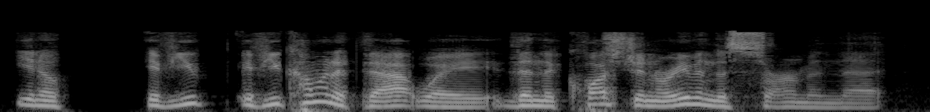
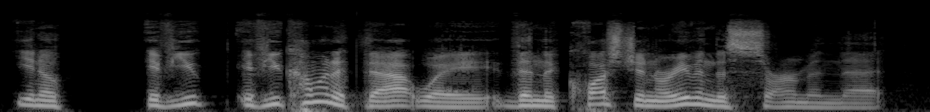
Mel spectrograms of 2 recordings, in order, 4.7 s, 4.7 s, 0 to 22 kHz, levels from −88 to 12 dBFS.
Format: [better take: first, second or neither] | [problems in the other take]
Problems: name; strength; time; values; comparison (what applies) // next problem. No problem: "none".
second | garbled, watery; badly; nothing above 7.5 kHz; slightly in the second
